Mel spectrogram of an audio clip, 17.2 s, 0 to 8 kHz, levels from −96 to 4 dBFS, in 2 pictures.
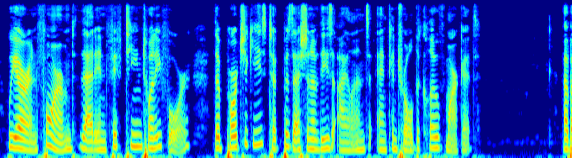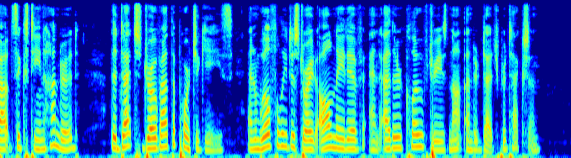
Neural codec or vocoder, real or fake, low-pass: none; real; 7.2 kHz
